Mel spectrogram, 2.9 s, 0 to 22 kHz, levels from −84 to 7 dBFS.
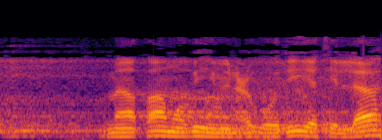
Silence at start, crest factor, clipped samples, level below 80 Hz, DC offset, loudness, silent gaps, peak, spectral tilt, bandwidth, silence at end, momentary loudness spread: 0 s; 14 dB; under 0.1%; -48 dBFS; under 0.1%; -15 LUFS; none; 0 dBFS; -6.5 dB/octave; 7.8 kHz; 0 s; 13 LU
